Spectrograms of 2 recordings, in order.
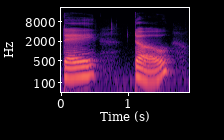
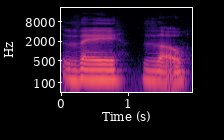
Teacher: my front teeth and you should feel day uh doe that the air stops and then bursts out there's a different quality to the sound it's a plosive sound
